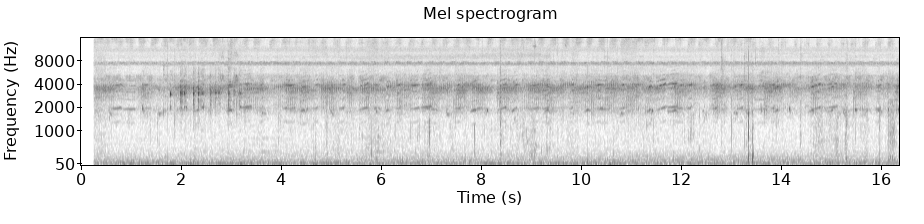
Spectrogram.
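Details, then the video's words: Frogs calling at night in rice fields, blended into a dense steady chorus with insects: high continuous ringing tones and scattered short clicks and croaks throughout, with no clear single caller standing out. "เสียง เขียด จะนา เรไร ยามนอนนา"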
